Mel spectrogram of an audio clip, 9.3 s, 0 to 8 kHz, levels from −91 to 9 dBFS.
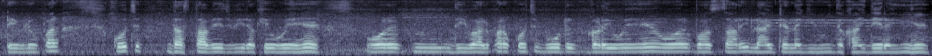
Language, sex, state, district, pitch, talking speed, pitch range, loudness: Hindi, male, Chhattisgarh, Bilaspur, 160 Hz, 165 wpm, 155-170 Hz, -21 LUFS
